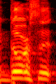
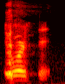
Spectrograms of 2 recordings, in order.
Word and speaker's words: Dorsett: For people who may not remember, he was Tony Dorsett until he was a senior at Pitt. At Pitt, he asked to be called Dorsett.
